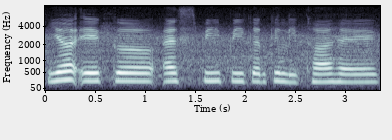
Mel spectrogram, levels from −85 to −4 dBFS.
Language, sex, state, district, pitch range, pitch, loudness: Hindi, male, Maharashtra, Mumbai Suburban, 215-235 Hz, 230 Hz, -16 LUFS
